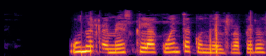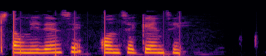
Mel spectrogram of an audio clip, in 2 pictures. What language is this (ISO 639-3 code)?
spa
